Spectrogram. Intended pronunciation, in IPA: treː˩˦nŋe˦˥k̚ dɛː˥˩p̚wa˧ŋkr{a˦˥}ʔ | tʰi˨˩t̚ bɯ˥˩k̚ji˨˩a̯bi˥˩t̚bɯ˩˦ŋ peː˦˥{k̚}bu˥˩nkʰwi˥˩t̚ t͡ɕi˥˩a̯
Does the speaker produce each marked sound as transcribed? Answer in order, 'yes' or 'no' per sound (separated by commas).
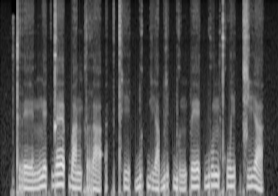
no, yes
